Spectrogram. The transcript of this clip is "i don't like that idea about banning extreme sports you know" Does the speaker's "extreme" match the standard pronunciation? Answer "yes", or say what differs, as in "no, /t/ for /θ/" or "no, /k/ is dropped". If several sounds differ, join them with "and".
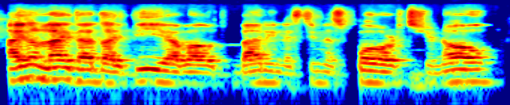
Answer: no, /k/ is dropped and /ɹ/ is dropped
